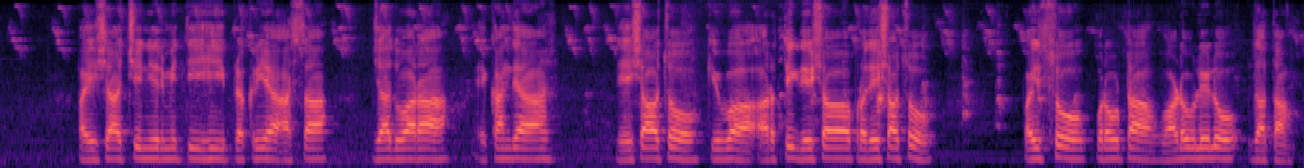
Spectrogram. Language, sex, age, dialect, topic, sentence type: Marathi, male, 18-24, Southern Konkan, banking, statement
